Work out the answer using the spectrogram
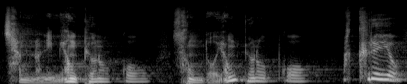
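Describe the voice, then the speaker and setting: A man preaching a sermon as pastor, emphatic, calling on the congregation for amens and swinging between hushed and loud delivery. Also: medium pitch, huge pitch swings, a little slow. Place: church sanctuary. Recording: long reverb of a church hall.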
